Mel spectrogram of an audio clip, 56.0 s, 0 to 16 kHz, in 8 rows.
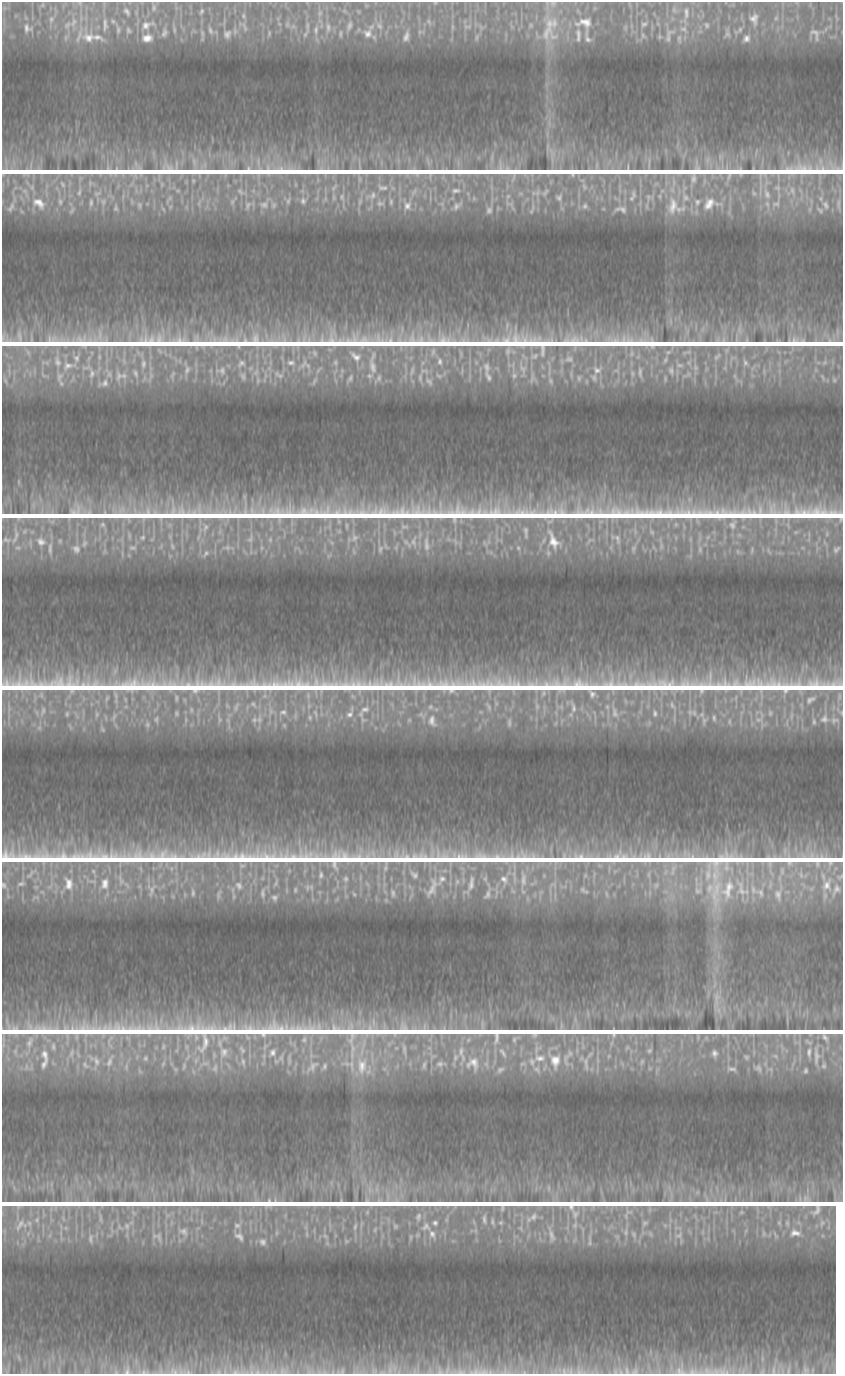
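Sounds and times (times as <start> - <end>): wind buffeting microphone: 0.0 - 6.6, 12.4 - 15.0, 38.8 - 50.0
creek rushing and babbling: 0.0 - 56.0.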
